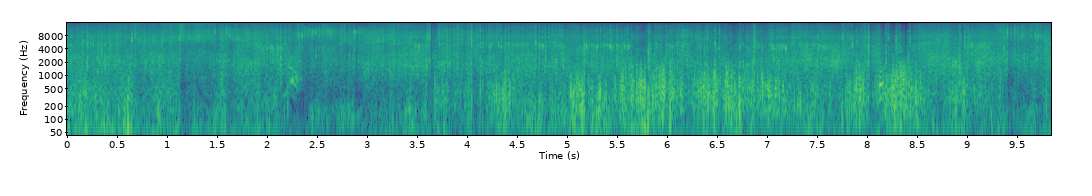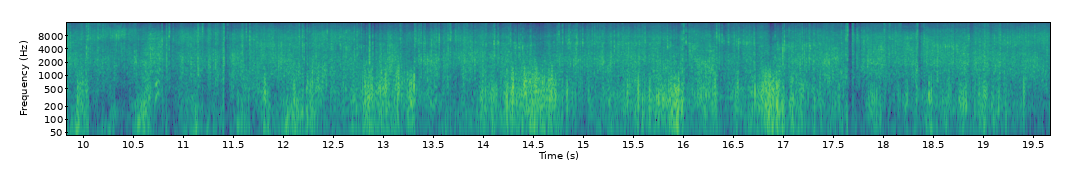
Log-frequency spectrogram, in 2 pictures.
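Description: Cross-country skis hissing and scraping over snow, with a rough rhythm of strides about once a second.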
